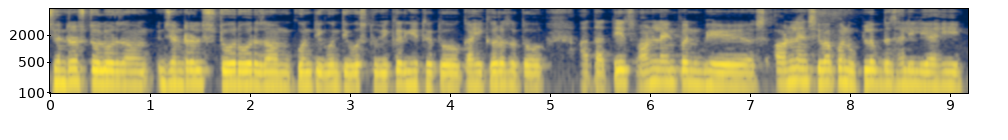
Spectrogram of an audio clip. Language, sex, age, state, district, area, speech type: Marathi, male, 18-30, Maharashtra, Nanded, urban, spontaneous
